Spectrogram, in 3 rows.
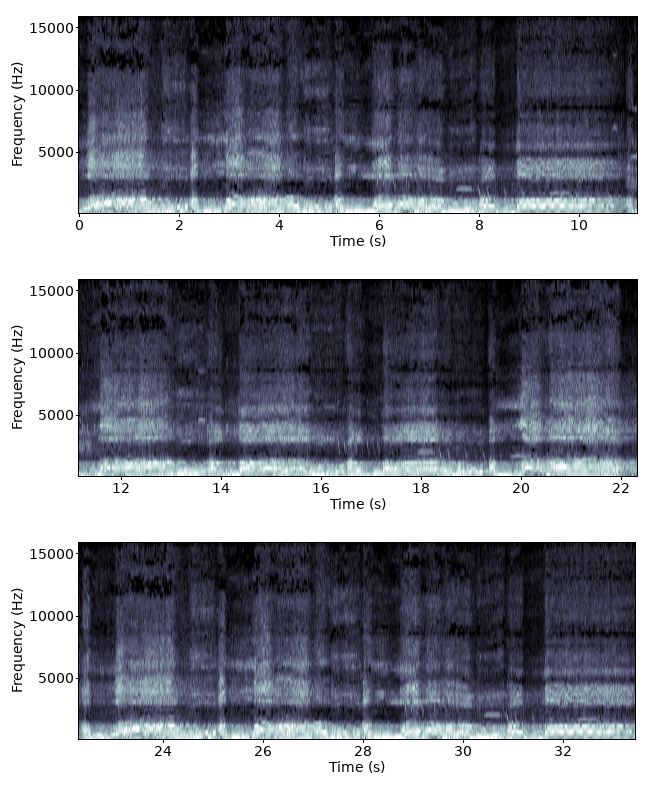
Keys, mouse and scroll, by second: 0.3 space, 0.8-1.7 drag, 2.4 alt+scroll down 2, 2.7 click, 3.1-3.5 alt+scroll down 2, 3.9 space, 4.0 click, 6.7 alt+scroll up 1, 7.6 ctrl+click, 9.1 alt+scroll up 2, 9.4 click, 9.5 scroll down 2, 9.9 alt+Num_Lock, 9.9 click, 10.0 scroll up 2, 10.3 click, 10.6 alt+scroll down 1, 11.0 click, 11.1 click, 11.9 click, 12.3 click, 13.1 click, 13.5 shift+click, 13.9 space, 14.1 alt+scroll up 1, 14.2 click, 14.5 shift+click, 14.9 click, 15.3 shift+click, 15.4 ctrl+click, 15.9 shift+click, 16.0 ctrl+click, 16.5 shift+click, 17.3 ctrl+z, 17.4 click, 17.9 ctrl+click, 18.4 ctrl+click, 18.9 shift+right click, 19.0 shift+click, 19.1 ctrl+click, 19.4 shift+click, 19.6 ctrl+click, 19.7 click, 20.0 shift+click, 20.1 ctrl+click, 20.5 shift+click, 20.8 alt+scroll down 1, 20.9 space, 21.3 alt+scroll up 1, 21.4-21.8 click, 21.7 space, 21.9-22.5 drag, 26.5 alt+shift+scroll up 2, 26.5 shift+click, 27.1 alt+shift+scroll down 3, 27.3 ctrl+g, 27.4 alt+scroll up 2, 27.6 click, 28.1 alt+scroll down 1, 28.1 alt+scroll up 1, 28.4 click, 28.8 alt+scroll up 1, 29.0 click.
